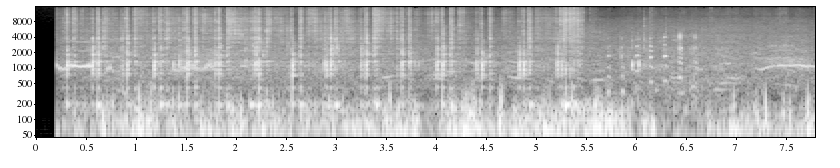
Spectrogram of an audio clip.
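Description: A loud elephant seal mating call: a deep, guttural bellow made of rapid, drum-like pulses that repeat steadily for several seconds, with no one talking.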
